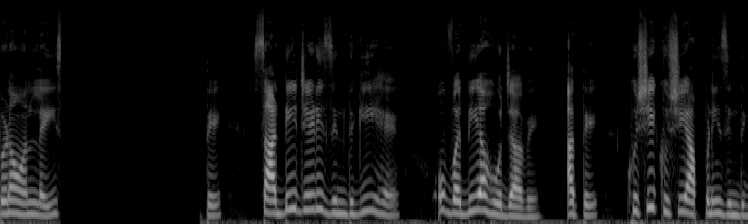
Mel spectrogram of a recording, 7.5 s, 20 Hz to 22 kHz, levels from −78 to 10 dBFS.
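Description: At 0.61 s the speech cuts off abruptly in mid-flow and the output falls completely silent for about 1.4 s, picking up again at 2.00 s. This is a playback stall: the gap has no fade or noise in it, just dead air. The likely cause is the player running short of buffered data, or its playback thread being blocked, so nothing reached the output until it recovered and resumed.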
